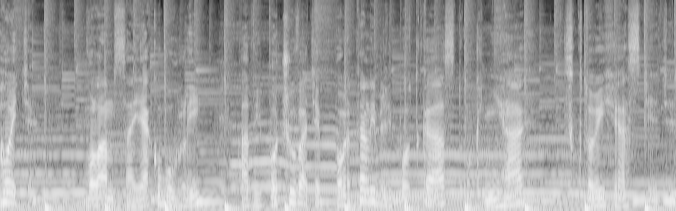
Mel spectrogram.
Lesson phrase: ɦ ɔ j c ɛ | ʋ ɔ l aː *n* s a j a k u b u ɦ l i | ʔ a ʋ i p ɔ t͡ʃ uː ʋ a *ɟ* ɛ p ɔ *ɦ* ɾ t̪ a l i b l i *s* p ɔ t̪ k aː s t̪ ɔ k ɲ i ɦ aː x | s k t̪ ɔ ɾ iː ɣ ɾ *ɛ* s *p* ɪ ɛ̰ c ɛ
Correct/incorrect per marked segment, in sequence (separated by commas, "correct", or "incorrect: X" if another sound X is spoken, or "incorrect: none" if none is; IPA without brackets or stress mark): incorrect: m, incorrect: c, incorrect: none, incorrect: none, incorrect: a, incorrect: c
